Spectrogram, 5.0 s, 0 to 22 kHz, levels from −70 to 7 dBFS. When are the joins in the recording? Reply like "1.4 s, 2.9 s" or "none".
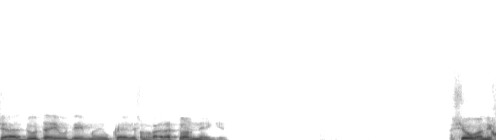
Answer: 1.4 s, 1.9 s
